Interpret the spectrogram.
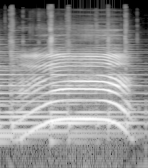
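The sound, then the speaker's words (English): A single long, loud cow moo from Marvin, the friendly, curious cow, rising at the start, holding steady for about two seconds, then dropping away at the end. “It's Marvin, the friendly, curious cow.”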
